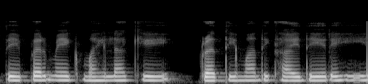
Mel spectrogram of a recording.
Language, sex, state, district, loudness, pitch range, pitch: Hindi, female, Bihar, Patna, -17 LUFS, 185-190 Hz, 185 Hz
